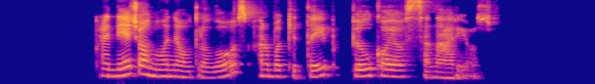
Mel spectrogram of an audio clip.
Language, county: Lithuanian, Marijampolė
